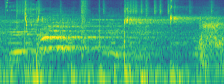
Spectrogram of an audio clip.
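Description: A basketball being dribbled on a gym's hardwood floor in repeated low bounces, with a couple of brief high squeaks.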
